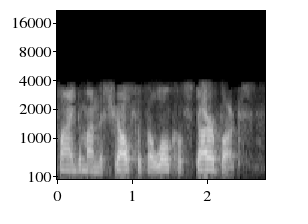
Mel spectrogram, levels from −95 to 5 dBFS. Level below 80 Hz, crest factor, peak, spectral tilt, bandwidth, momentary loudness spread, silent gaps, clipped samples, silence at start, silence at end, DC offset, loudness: -62 dBFS; 16 dB; -2 dBFS; -8.5 dB/octave; 4 kHz; 9 LU; none; under 0.1%; 0.05 s; 0.4 s; under 0.1%; -19 LUFS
